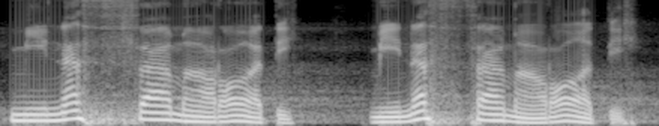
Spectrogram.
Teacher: Biasanya pada mushaf Indonesia sudah pasti ada tasydidnya di sini ya Jadi dimasukkan kan lamnya ini lam sukunnya diabaikan Oke ini diabaikan Minal tsamaroti menjadi minatamaroti minatamaroti Oke tib jadi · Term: Idgham Syamsiah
